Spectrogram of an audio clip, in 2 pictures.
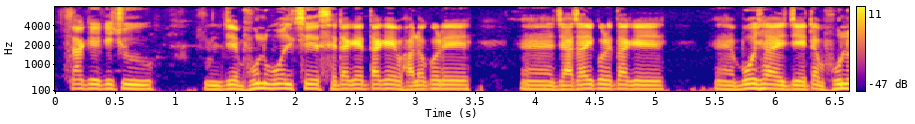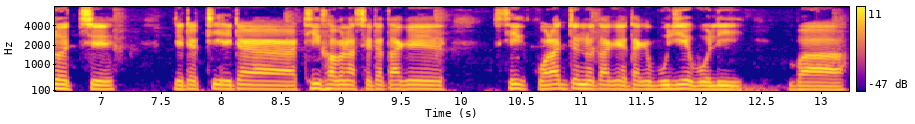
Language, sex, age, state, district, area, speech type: Bengali, male, 30-45, West Bengal, Darjeeling, urban, spontaneous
